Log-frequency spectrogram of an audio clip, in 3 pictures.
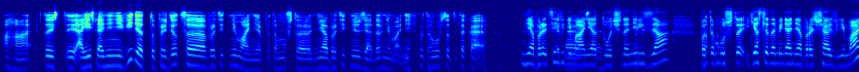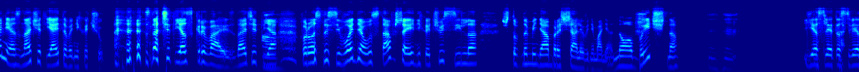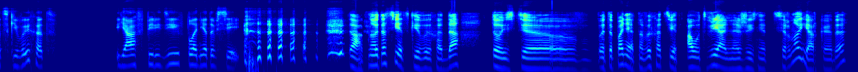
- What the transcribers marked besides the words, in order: other background noise; chuckle; chuckle; laughing while speaking: "Значит"; laugh
- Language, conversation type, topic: Russian, podcast, Когда стиль помог тебе почувствовать себя увереннее?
